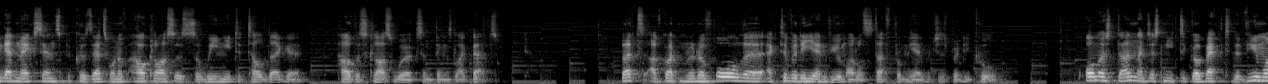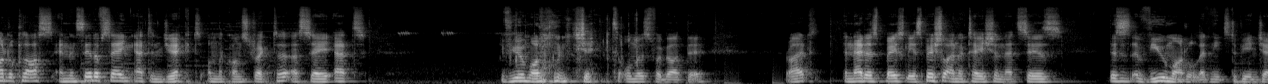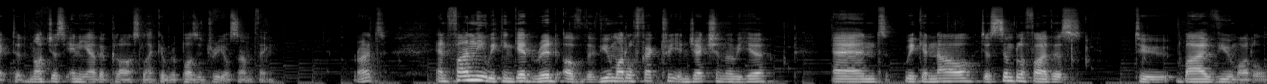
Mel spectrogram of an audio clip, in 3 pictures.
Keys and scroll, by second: 19.0 Return, 32.3 ctrl+y.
